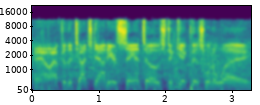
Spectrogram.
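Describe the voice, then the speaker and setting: A man playing a brisk, dramatic play-by-play announcer for an American football video game, speaking with an American accent. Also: medium pitch, natural voice. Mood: steady, keyed up. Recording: loud game noise over the commentary.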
